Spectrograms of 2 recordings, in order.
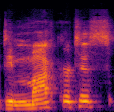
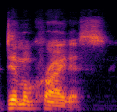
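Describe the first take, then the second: First: "Democritus" as de-MOCK-ri-tus, stressed on MOCK; first pronunciation option. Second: "Democritus" as demo-CRY-tus, long i; second pronunciation option. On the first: Writer setting out the disputed name, "Democritus" as de-MOCK-ri-tus. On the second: Writer offering the rival reading, "Democritus" as demo-CRY-tus. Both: Shown as a demonstration. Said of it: "is a point of contention".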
